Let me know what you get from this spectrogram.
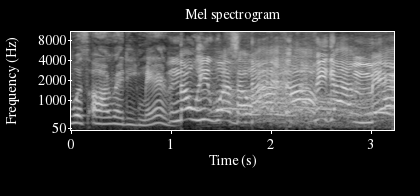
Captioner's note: audience exclaims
